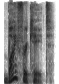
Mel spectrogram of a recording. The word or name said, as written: bifurcate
